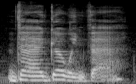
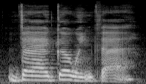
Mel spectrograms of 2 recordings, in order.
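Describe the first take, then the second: Both takes have the same delivery.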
